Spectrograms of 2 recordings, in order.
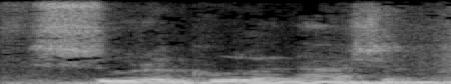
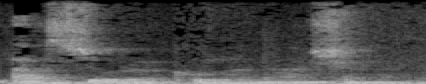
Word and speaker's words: Asurakula Nashana: It's like sometimes devotees sing Surakula Nashana. It should be Asurakula Nashana.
